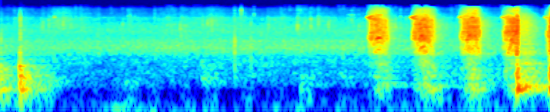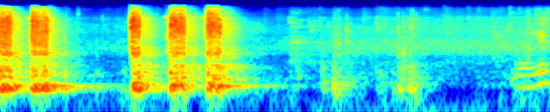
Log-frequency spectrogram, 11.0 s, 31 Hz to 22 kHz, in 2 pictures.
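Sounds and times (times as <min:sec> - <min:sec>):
cordless drill driving screws: 0:03.7 - 0:06.2, 0:06.8 - 0:08.0.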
